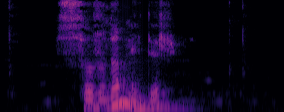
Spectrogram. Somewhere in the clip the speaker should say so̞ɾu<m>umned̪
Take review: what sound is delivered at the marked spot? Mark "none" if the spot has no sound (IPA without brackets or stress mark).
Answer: n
